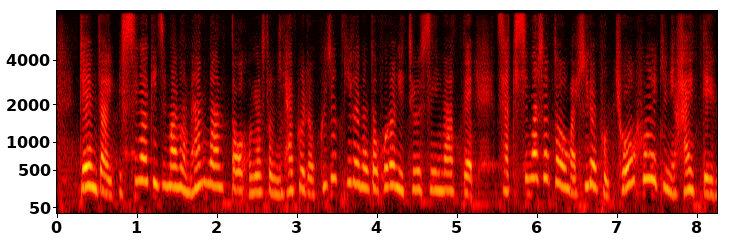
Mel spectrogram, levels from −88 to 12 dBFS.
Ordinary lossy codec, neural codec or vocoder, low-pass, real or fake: none; codec, 16 kHz, 1 kbps, FreqCodec, smaller model; none; fake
